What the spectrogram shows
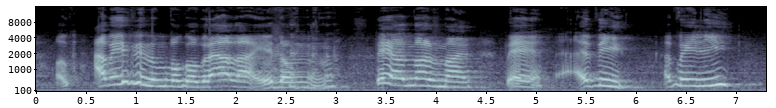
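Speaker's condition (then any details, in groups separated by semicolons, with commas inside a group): Cerebral palsy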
